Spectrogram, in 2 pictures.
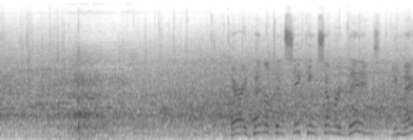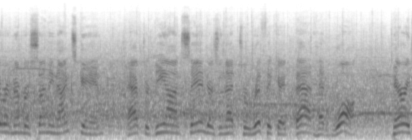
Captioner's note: applause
